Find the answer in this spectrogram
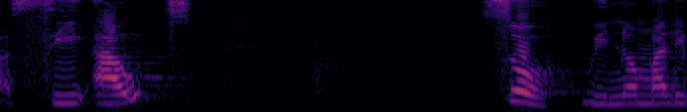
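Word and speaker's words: cout: we have line five what you have called see out so we normally pronounce it as C out this is an object used together with the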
